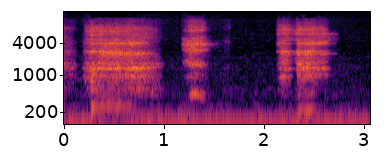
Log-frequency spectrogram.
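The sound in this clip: A voice imitates a mannequin's gasping: a few harsh, breathy gasps, the first long and drawn out and the later ones shorter and clipped, over a low steady hum.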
